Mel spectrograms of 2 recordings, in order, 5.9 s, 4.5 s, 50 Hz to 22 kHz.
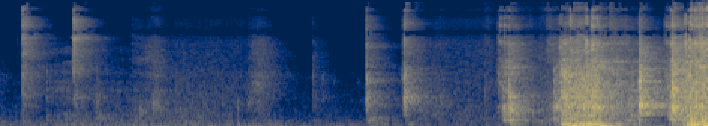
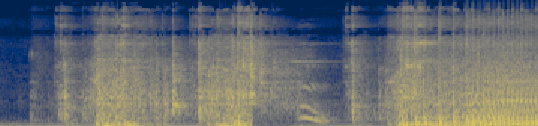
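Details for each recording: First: Mega Moto 212 mini bike with Mikuni carburetor, cold, repeated pull starts: engine turns with rough churning but never fires after mixture was richened; owner suspects mixture now wrong, earlier seemed too lean. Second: Mega Moto 212 mini bike, modified Predator Hemi engine, after Mikuni carburetor idle tuning: small single coughs, then catches and settles into a quick even putter without dying; running normally.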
